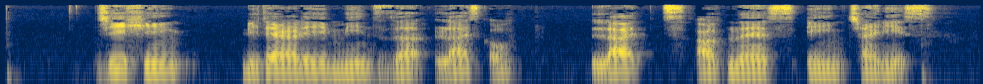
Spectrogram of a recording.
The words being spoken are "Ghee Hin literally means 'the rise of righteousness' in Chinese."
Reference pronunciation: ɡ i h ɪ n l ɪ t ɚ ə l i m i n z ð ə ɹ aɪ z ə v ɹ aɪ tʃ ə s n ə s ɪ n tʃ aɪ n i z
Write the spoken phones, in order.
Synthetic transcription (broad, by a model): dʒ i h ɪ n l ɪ t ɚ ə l i m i n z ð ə l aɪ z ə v l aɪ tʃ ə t n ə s ɪ n tʃ aɪ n i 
